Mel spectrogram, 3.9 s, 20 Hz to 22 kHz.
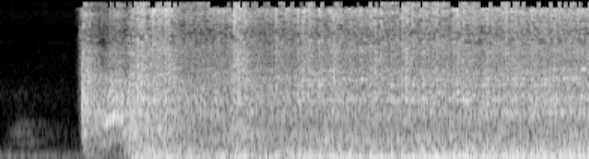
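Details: Briggs & Stratton 18.5 hp V-twin that sat outside 20 years, on an engine stand after a starter clean-up, carburetors not yet rebuilt: silence, then it catches and settles straight into a steady, even run with no misfire; first fire.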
